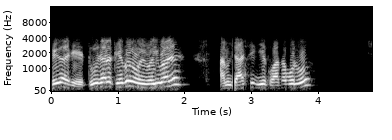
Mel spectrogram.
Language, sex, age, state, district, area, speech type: Bengali, male, 45-60, West Bengal, Hooghly, rural, conversation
